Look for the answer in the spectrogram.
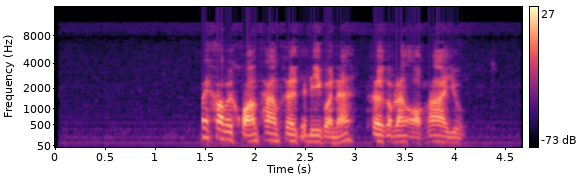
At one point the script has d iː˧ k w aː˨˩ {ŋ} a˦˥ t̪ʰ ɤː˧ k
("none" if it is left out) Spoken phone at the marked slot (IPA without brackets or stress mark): n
